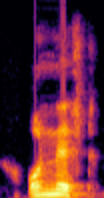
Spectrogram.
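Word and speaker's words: honest: नहीं तेणु ए रु अ रु आपंकर ए उच्चारण होची सेतपई आप आराम से बसई पारिबे एन अम्ब्रेला ऑनेस्ट एच रु तो स्टार्ट होची कॉन्सोनेंट वार्डिंग रु स्टार्ट होची किंतु आप उच्चारण कौन करछन्ती ऑनेस्ट बोली कहते हनेस्ट कहते कि हनेस्ट तो कहना ना ह एच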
